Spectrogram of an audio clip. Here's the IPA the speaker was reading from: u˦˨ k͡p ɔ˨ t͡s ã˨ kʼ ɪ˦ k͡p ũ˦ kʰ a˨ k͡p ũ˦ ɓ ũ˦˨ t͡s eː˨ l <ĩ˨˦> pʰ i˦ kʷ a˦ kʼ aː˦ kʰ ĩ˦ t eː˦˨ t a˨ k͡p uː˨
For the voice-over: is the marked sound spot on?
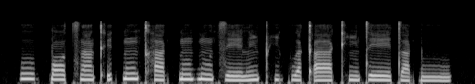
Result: no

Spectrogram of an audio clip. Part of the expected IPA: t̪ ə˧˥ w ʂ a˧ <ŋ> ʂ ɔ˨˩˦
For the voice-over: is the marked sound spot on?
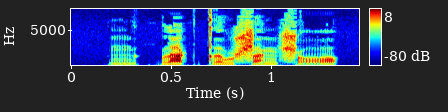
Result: yes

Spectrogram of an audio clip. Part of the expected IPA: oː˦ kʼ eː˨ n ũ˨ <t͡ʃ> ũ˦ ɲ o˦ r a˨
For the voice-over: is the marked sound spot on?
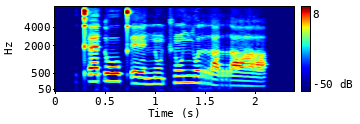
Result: yes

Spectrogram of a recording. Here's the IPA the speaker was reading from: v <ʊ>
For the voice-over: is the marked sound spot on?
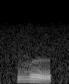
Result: yes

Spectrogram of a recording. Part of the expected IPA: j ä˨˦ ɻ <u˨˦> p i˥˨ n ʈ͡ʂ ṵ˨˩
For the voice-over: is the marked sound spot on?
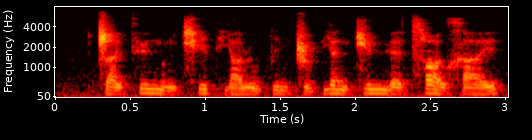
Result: no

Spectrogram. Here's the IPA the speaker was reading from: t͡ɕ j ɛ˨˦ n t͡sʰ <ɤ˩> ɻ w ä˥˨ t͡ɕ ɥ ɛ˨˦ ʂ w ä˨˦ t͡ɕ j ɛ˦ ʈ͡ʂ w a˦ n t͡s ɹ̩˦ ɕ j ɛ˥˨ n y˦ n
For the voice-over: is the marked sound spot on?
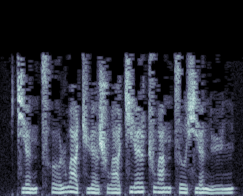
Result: no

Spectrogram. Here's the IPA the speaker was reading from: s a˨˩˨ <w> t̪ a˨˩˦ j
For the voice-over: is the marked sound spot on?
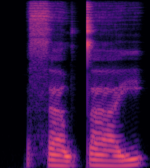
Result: yes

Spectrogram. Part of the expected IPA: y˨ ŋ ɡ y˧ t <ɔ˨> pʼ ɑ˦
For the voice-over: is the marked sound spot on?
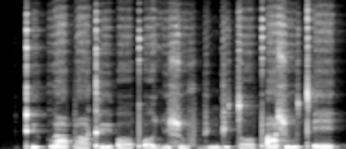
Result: no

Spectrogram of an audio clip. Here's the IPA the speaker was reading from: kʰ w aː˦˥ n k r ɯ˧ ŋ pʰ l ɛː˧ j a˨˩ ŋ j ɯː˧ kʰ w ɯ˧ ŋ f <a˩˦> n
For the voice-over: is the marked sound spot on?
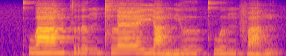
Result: yes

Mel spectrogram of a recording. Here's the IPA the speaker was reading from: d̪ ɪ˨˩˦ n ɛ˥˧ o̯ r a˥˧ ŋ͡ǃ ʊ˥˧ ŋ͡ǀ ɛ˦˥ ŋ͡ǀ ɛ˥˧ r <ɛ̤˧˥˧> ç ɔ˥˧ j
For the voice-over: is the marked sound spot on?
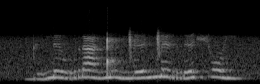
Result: no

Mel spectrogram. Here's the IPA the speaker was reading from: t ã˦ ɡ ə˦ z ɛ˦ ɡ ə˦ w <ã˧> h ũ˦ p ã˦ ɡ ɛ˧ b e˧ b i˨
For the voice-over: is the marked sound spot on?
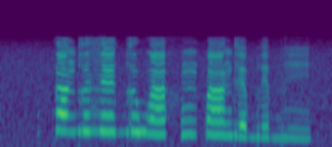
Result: no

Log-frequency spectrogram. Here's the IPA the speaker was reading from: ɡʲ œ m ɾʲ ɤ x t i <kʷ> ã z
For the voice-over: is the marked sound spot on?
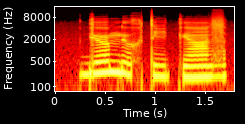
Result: no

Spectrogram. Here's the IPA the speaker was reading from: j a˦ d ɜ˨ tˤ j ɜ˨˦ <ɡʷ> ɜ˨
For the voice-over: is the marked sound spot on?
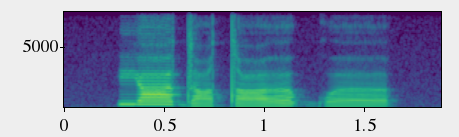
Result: yes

